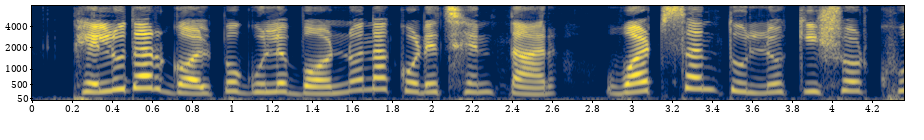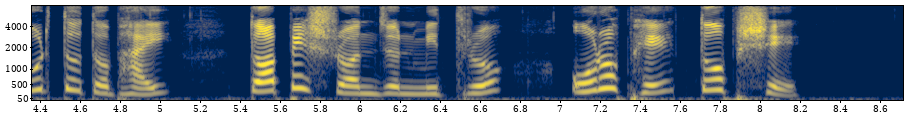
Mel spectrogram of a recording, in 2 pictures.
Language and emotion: Bengali, neutral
